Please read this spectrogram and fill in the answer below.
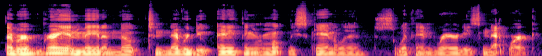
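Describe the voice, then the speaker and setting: Low-pitched man narrating a story. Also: brisk. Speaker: fan fiction reader.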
